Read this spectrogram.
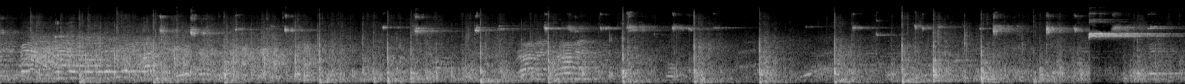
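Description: Basketball shoes squeak sharply on a hardwood court in a large echoing hall.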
